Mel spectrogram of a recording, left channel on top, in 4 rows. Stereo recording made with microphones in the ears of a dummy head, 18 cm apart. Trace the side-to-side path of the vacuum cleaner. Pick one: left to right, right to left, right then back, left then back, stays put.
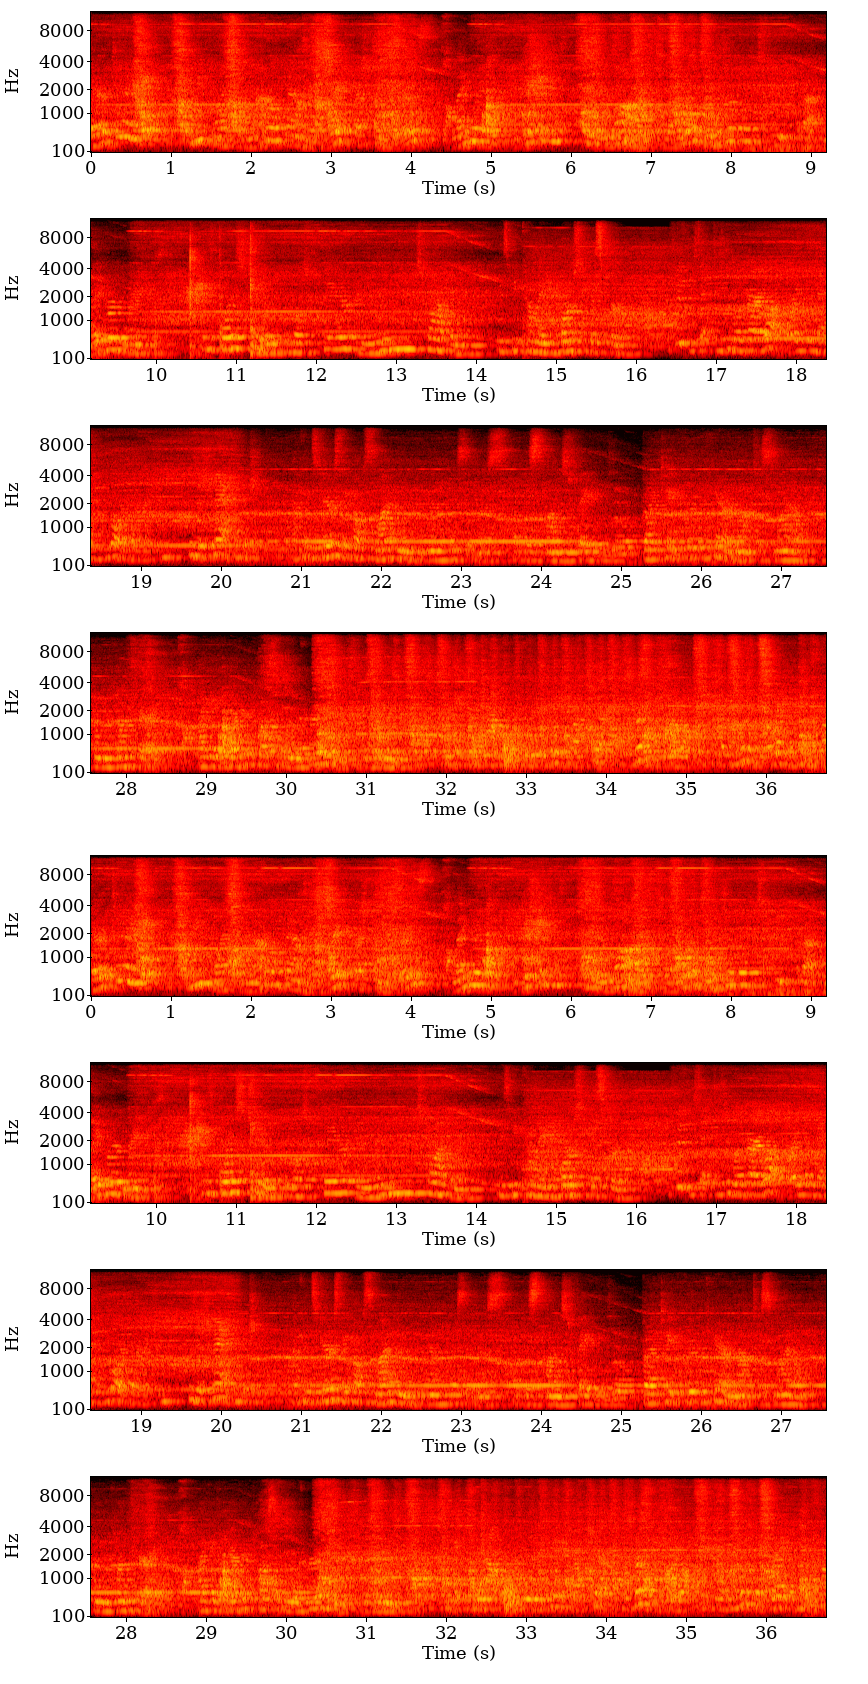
left then back.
